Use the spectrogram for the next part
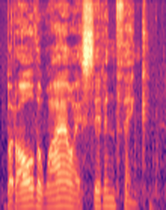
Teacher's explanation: but is just as stressed as all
